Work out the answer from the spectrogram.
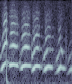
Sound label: WHUHUHUHUHOO !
